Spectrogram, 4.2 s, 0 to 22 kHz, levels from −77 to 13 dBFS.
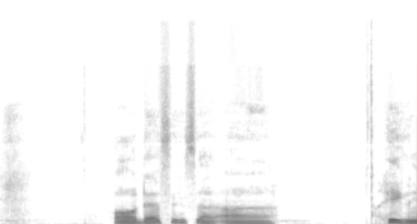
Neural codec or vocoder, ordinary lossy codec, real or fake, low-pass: vocoder, 44.1 kHz, 128 mel bands, Pupu-Vocoder; Opus, 32 kbps; fake; 19.8 kHz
